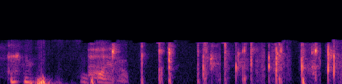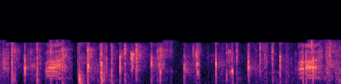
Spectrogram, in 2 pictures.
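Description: A burst of clapping from a small group, dense, uneven hand claps running steadily for several seconds at close range, with faint voices mixed in.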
